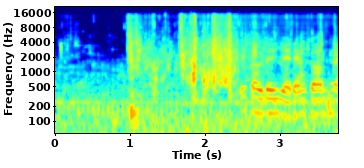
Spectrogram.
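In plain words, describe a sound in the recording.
A man's hands splash in river water while pulling a fishing net.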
